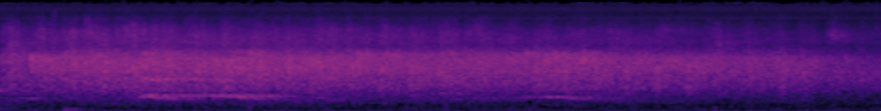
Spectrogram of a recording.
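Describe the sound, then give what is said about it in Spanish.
An audience applauding during a church sermon, fairly faint, dense steady clapping that holds throughout. “Dale un aplauso a Jesús.”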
